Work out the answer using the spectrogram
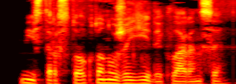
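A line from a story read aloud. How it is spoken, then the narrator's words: Calm speech. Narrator (Ukrainian): спокійно мовила Джесика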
